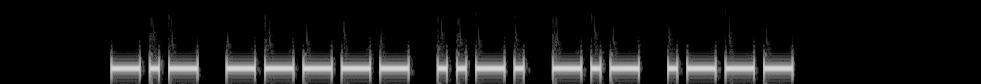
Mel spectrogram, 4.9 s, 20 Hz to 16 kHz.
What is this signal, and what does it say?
Morse code, heard as a keyed tone, about 25 wpm, 690 Hz. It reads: K0FKJ
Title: USA Call Signs - 5 Characters - Repeated 2x - 25wpm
